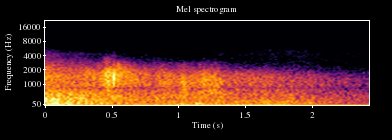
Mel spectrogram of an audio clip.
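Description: A loud, deep boom of a blank gunshot as someone ignites powder when wooden gates are pulled open at the start of a turkey race, rolling out into a sustained, rumbling roar that barely fades over a couple of seconds, with no voices.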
